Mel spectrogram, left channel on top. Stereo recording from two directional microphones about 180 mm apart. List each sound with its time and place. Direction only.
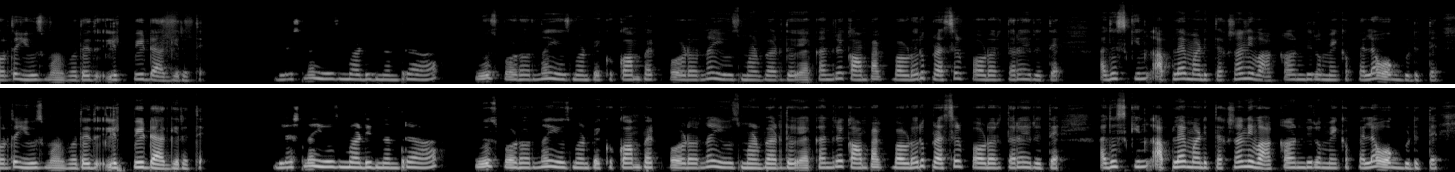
0.0 s speech: 30° right (ahead or behind)
13.0 s speech: 25° right (ahead or behind)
